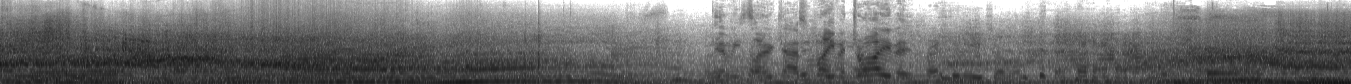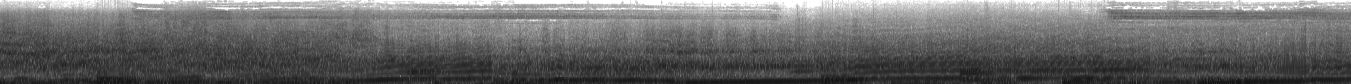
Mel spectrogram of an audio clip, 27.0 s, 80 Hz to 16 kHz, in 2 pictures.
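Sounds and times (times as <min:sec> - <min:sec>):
car engine revving hard: 0:00.0 - 0:07.0, 0:10.2 - 0:27.0
tyres squealing on tarmac: 0:07.6 - 0:17.6, 0:18.7 - 0:22.2.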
